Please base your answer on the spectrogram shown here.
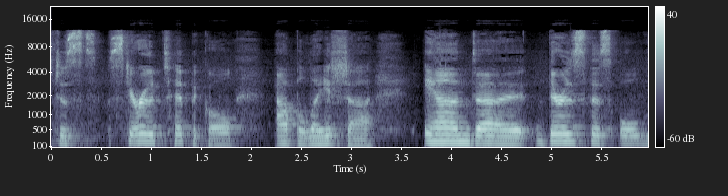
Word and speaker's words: Appalachia: So I have a funny story related to his writing as you know we now live in Appalachia or Appalachia as they say here and I have a hard time making myself say it like that.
